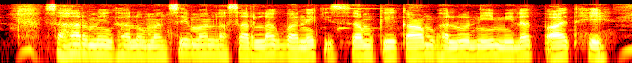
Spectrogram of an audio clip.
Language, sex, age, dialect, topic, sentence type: Chhattisgarhi, male, 51-55, Northern/Bhandar, banking, statement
